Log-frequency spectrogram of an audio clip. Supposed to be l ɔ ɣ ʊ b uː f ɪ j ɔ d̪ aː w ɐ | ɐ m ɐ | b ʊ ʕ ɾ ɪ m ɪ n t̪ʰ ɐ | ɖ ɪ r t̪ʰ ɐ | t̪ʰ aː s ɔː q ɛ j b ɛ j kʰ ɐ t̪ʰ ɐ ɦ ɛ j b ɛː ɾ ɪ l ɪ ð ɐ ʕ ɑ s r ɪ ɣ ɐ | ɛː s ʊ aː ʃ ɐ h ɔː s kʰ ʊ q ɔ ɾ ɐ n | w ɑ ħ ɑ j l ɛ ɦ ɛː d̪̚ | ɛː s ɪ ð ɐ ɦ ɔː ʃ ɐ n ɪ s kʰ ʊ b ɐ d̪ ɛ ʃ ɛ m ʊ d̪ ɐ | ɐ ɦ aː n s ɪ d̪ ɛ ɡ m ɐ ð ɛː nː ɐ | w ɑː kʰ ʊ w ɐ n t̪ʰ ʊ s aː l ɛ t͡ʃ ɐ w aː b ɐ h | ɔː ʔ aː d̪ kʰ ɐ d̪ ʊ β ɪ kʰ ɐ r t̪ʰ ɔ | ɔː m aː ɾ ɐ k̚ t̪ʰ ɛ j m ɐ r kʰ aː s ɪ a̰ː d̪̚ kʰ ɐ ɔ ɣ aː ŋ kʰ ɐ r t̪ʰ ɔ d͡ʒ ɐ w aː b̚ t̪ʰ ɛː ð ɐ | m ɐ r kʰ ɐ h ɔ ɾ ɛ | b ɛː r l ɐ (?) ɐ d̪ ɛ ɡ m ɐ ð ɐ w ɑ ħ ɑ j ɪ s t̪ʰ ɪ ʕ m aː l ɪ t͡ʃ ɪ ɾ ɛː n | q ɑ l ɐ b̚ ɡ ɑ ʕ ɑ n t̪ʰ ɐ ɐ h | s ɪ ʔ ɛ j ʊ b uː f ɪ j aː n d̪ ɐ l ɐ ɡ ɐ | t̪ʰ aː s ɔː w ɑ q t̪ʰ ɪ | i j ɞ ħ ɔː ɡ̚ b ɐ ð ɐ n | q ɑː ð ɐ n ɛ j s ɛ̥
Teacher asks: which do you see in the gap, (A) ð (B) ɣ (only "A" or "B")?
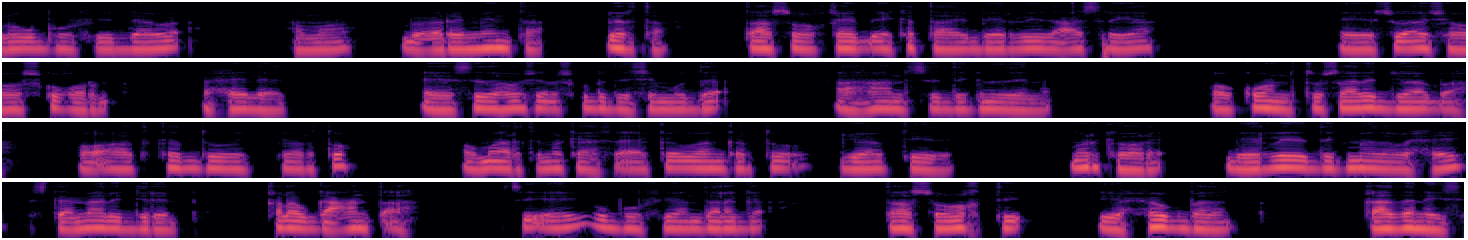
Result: A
